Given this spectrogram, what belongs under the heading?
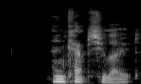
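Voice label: "encapsulate", Australian English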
